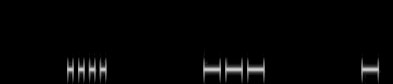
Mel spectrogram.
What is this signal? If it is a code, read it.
Morse code, heard as a keyed tone, about 22 wpm, spaced as for 8 wpm, 700 Hz. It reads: HOT
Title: 6x Character Spacing - Top 200 Words - 22wpm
